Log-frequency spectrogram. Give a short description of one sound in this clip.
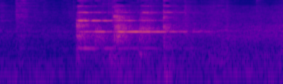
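Metal parts clink and ring as they are handled.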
